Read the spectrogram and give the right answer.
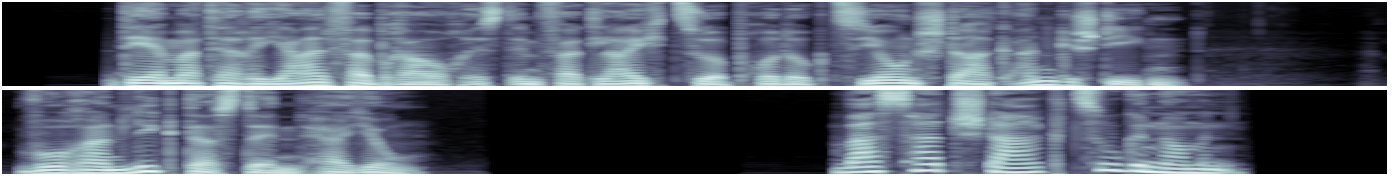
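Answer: Der Materialverbrauch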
